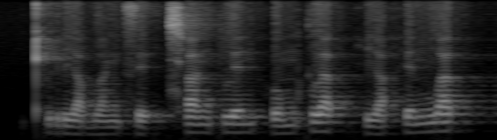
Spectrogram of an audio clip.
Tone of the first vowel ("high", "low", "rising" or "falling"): low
